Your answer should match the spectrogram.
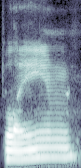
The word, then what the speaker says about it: Blame: apparently the intended pronunciation is blame, but it's fucking spelled with an E.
